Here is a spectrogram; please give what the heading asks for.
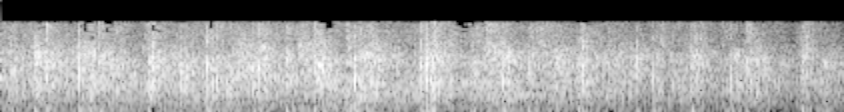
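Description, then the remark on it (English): A crowd applauds steadily to celebrate a graduate who finished a master's in pastoral ministry, many hands clapping in a dense, even patter that holds at a constant loudness with no voices over it. “Yeah, you can clap.”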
